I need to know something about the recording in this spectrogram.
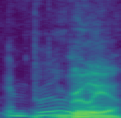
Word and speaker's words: Imbruglia: So I went back, and it's "Torn" by Natalie Imbruglia. Imbruglia. You got close. I was close. Yeah. Okay. You just don't pronounce the G. Yeah. It's a silent G.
